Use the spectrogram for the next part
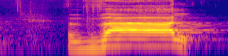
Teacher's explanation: زبان کی نوک کو اوپر والے دانت سے ٹچ کر کے پڑھنا ہے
